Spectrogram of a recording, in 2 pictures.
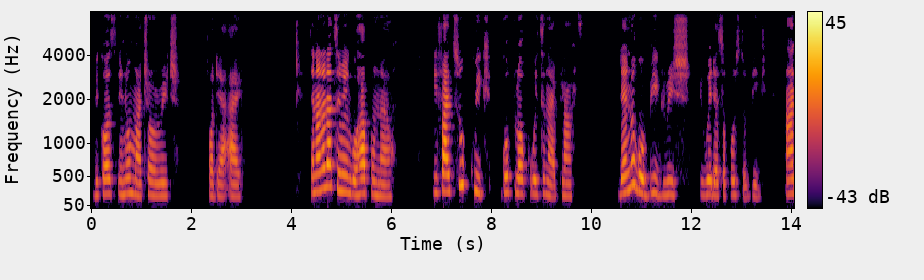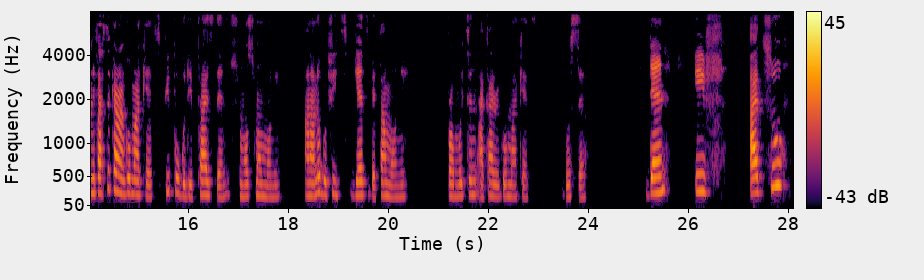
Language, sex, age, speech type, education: Nigerian Pidgin, female, 30-45, spontaneous, tertiary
